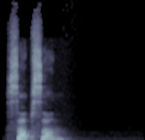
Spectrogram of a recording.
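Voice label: "сапсан", Komi, female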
